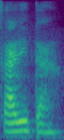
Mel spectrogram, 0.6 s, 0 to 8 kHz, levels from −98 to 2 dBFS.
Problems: none marked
